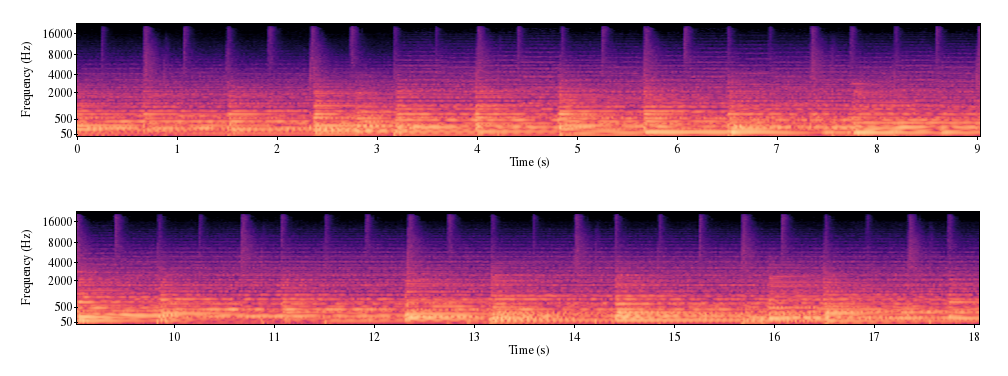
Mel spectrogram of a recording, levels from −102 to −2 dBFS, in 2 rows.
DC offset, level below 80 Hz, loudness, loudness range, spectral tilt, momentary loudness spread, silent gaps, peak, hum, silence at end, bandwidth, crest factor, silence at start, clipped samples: under 0.1%; -36 dBFS; -22 LUFS; 1 LU; -8.5 dB/octave; 6 LU; none; -6 dBFS; none; 0 s; 11 kHz; 16 dB; 0 s; under 0.1%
